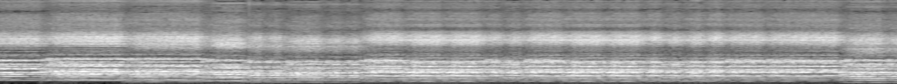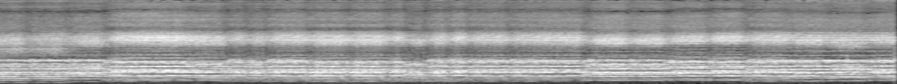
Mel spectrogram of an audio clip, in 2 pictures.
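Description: Notation-software playback of a four-part barbershop arrangement for two tenors, baritone and bass, sounded by synthesized voices: held close-harmony chords that shift every second or two.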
